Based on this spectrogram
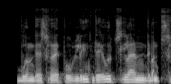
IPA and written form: ˈbʊndəsrepubliːk ˈdɔʏʧlant (Bundesrepublik Deutschland)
